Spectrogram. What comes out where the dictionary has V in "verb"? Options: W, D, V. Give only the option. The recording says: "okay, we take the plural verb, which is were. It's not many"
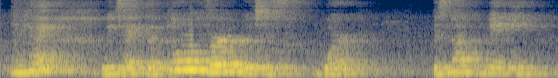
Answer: V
